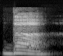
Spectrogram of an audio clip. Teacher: hujung lidah dal arab menyentuh pada belakang pangkal gigi atas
